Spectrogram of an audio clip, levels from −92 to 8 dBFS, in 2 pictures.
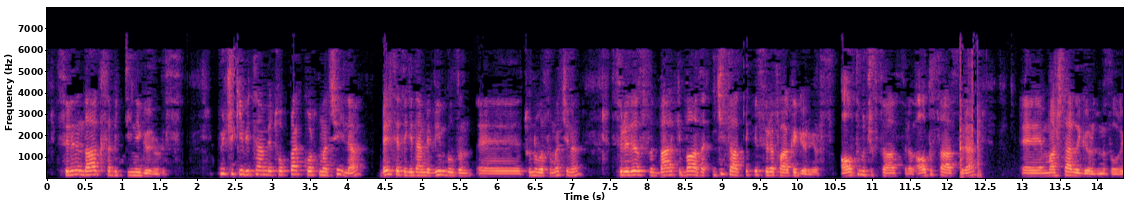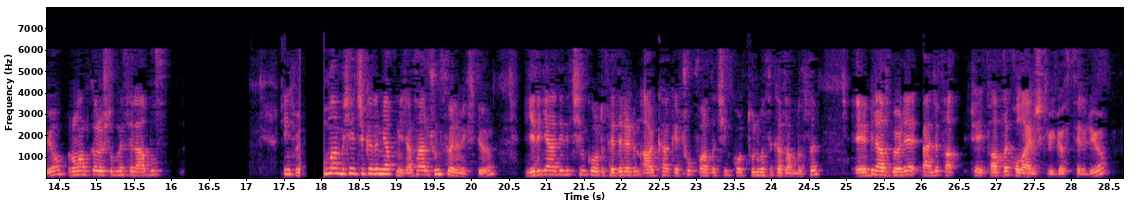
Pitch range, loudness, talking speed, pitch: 140-180 Hz, -19 LUFS, 160 wpm, 160 Hz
